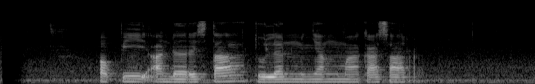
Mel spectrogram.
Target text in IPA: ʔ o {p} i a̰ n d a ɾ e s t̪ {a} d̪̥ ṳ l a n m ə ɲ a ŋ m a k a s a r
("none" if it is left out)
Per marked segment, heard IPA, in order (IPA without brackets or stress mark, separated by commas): p, a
